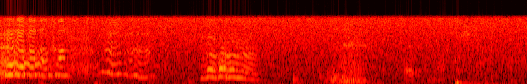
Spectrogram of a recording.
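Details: Wheaten Terrier pups, four weeks old, whimpering in wavering, quavering cries that slide downward, a few overlapping voices, followed by quieter breathy noises and a faint knock.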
